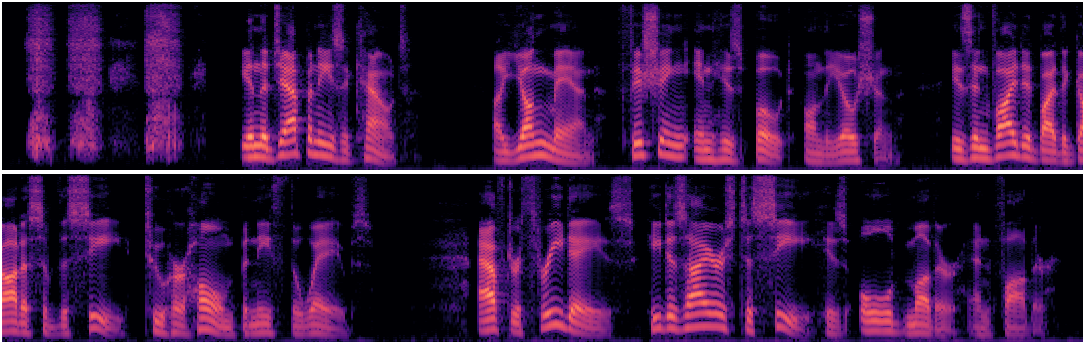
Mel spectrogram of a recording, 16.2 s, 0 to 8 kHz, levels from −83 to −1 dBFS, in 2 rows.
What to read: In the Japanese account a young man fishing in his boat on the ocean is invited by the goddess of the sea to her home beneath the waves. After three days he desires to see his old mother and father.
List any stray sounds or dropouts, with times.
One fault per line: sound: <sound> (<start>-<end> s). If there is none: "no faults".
sound: sniff (0.2-1.5 s)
